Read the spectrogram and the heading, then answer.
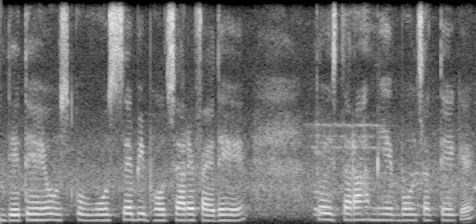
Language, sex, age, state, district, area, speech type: Urdu, female, 18-30, Telangana, Hyderabad, urban, spontaneous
